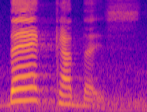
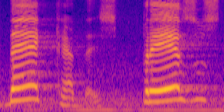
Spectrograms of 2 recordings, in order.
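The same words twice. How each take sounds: First: Décadas drawn out slowly. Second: Décadas presos slow and louder, stress on presos; a heavy, slow décadas presos. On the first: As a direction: let décadas hang, long and slow. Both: Shown as a demonstration.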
